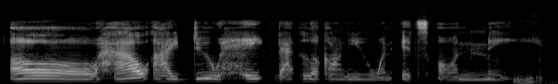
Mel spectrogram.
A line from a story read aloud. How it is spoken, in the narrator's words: Alistair muttered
